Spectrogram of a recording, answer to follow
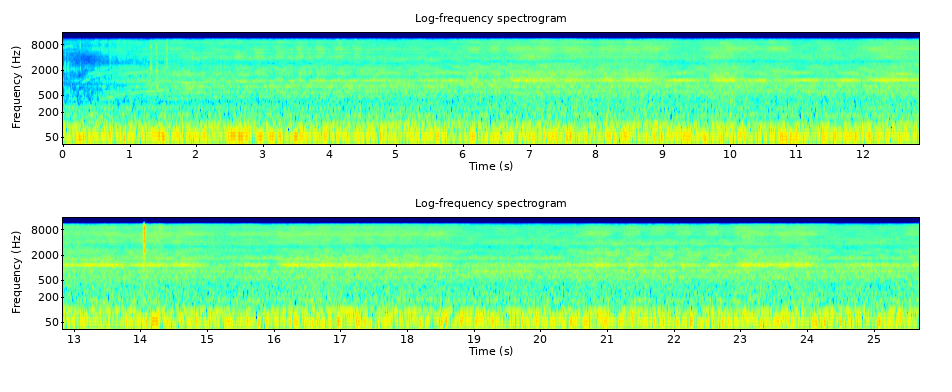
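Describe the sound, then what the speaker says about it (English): A heat gun blows steadily while drying paint on a tiered tray, a continuous faint whirring hiss with a thin whine, unbroken throughout with no talk. "When you're using a heat gun to dry your paint, keep it moving"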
